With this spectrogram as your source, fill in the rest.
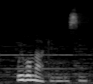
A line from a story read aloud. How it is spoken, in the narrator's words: The maples and poplars whispered to each other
